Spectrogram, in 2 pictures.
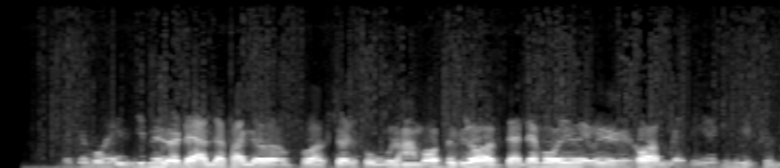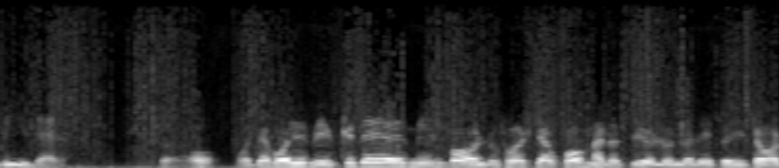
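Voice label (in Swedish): Björnlunda Södermanland, dialekter; Folkminnen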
